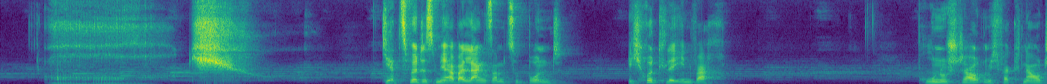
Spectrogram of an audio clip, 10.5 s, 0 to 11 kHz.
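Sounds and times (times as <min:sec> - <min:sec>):
man snoring: 0:00.4 - 0:01.9
speech: 0:03.8 - 0:07.3, 0:09.2 - 0:10.4.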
